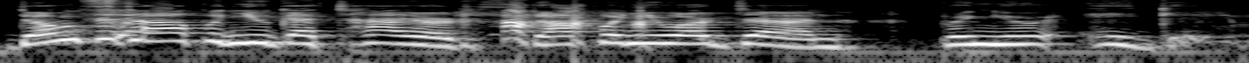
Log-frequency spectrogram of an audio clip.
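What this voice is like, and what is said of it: Put-on American accent. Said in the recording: “I'm going to do all these in American accent.”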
